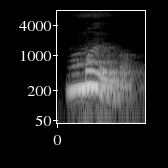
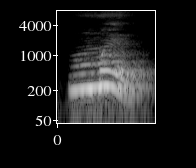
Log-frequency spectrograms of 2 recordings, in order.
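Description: First: «мило» with a loud МИ; «мило» stressed on МИ, the second syllable falls; stress on the first syllable. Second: «Мило» with МИ loud and long; «Мило» stressed on the first syllable, falling after it. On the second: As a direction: hit МИ in «Мило». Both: Shown as a demonstration. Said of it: "Ми робимо акцент на перший склад".

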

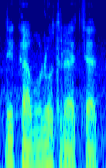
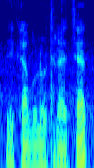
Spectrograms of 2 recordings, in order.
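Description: Both takes have the same delivery.

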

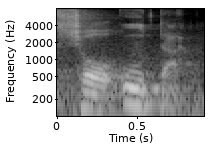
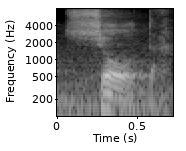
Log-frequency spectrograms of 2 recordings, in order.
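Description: First: "shouta" in separate pieces, sho-u-ta, drawn out slowly; u sounded out. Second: "shota" as shoo-ta, long o with no u; u left unsounded. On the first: Teacher showing students the wrong reading, "shouta" with distinct u. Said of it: "No es shouta". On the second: Teacher correcting the reading of his name, "shota" without distinct u. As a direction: merge the u into the o of "shota", softer. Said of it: "como si no hubiese existido como u". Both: Shown as a demonstration.

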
